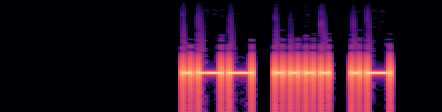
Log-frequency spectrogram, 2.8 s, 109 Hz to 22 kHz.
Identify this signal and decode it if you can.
Morse code, heard as a keyed tone, about 25 wpm, 700 Hz. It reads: WHA
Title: Top Three Letter Combinations in Words 25wpm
